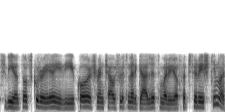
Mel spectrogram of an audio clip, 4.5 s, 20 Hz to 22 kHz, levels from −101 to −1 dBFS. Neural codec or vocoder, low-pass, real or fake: codec, 16 kHz, 1 kbps, X-Codec, HuBERT features, trained on LibriSpeech; 3.6 kHz; fake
